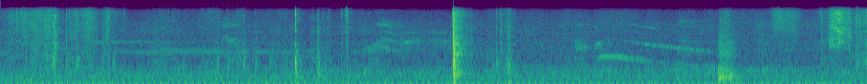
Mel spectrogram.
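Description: Cardboard card boxes and foil packs being handled and set down on a table: a few sharp taps and knocks, the loudest about halfway through.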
